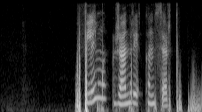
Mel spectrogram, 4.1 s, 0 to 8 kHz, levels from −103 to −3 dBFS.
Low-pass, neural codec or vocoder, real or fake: 7.2 kHz; none; real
